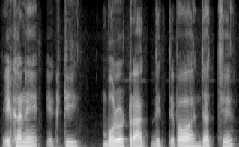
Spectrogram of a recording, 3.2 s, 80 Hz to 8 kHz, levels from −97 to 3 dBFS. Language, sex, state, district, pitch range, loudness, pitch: Bengali, male, West Bengal, Alipurduar, 155-190 Hz, -16 LUFS, 170 Hz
